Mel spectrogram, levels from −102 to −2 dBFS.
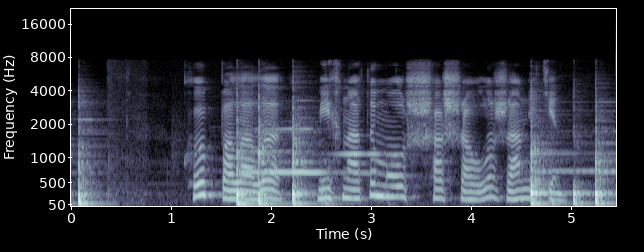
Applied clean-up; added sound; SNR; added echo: none; Tap; -4 dB; none.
